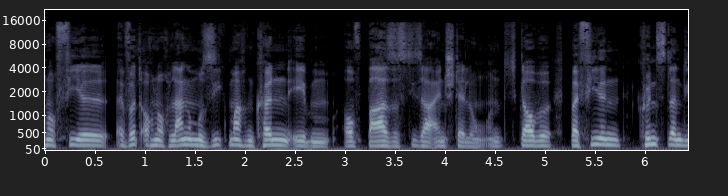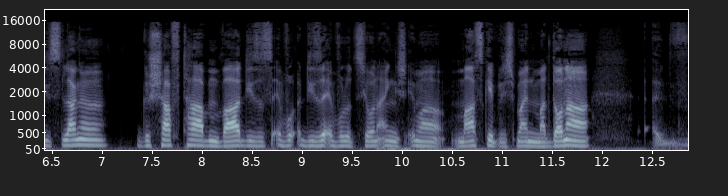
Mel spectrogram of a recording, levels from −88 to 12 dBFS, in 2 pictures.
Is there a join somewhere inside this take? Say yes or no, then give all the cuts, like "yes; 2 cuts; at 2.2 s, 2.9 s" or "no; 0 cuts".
yes; 3 cuts; at 5.2 s, 5.8 s, 7.2 s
